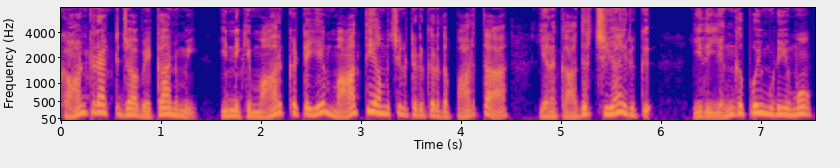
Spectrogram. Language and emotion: Tamil, surprised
